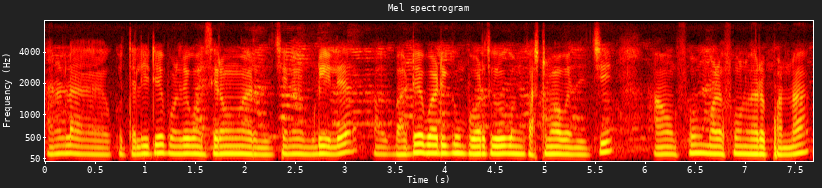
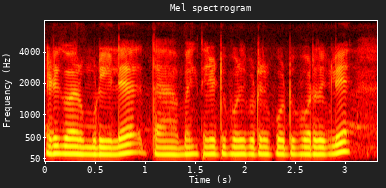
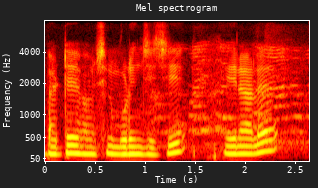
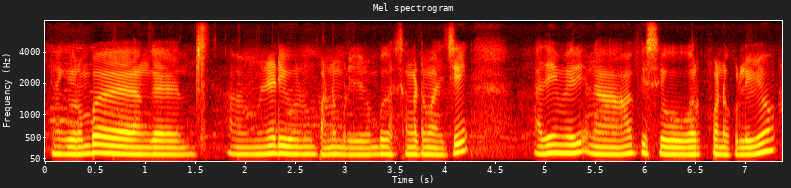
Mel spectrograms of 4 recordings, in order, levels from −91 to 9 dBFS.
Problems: none marked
